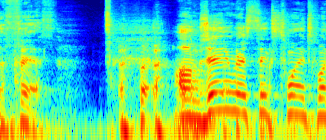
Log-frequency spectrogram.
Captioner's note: laugh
